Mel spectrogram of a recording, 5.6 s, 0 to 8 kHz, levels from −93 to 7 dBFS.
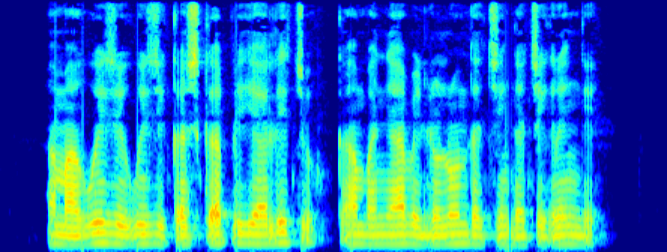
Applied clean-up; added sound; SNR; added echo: none; none; none; none.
